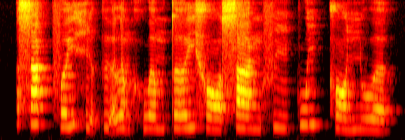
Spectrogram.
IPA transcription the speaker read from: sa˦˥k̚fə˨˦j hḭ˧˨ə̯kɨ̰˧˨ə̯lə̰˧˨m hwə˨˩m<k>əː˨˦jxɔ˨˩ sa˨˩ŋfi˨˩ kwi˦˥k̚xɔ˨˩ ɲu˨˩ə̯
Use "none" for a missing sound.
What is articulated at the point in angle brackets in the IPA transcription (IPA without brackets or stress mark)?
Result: t̪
